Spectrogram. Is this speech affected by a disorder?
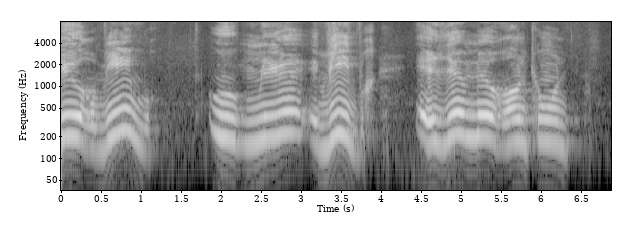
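Yes: cerebral palsy; birth injury.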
